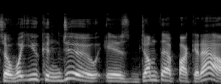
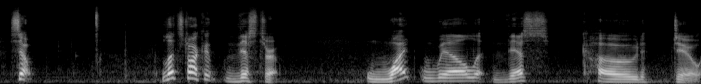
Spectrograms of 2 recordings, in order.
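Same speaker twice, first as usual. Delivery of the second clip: unhurried, measured, slow and deliberate pace; 2 semitones lower than usual. Asking viewers what the code will do, waiting for chat lag: talking a bit slowly. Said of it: "I'm talking a bit slowly here".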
